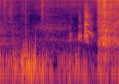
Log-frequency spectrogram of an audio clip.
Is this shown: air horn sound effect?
no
